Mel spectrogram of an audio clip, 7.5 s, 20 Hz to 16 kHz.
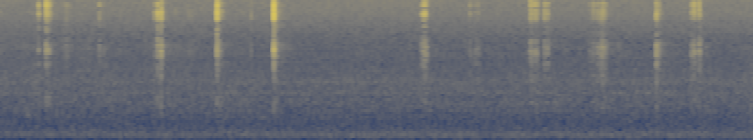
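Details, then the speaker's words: Sharp, irregular metallic scraping clicks, about 105 per minute, from a hand scaler removing simulated calculus on maxillary anterior teeth, lingual surfaces away, midline rolling to distal, using mirror, on a practice model. "Looking down on my mirror, I'm doing surfaces away from the lingual. Again, going from the midline of the tooth, rolling into the distal."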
